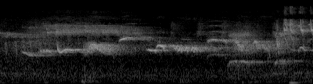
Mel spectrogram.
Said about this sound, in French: On avance. Des bruits de pas? Des branches qui craquent. Nous sommes dans le massif des Vosges, au cœur de la forêt.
